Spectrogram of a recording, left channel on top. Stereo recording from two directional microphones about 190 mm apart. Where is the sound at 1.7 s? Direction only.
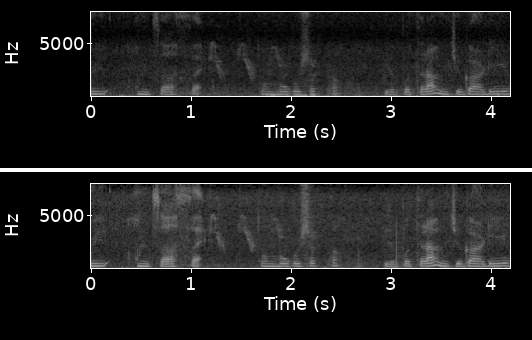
60° right (ahead or behind).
